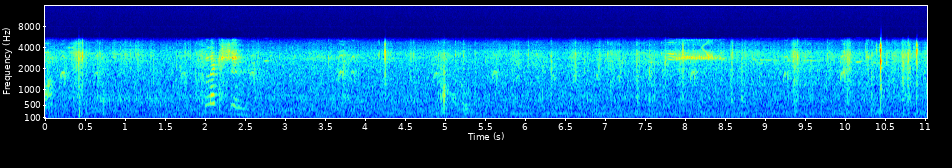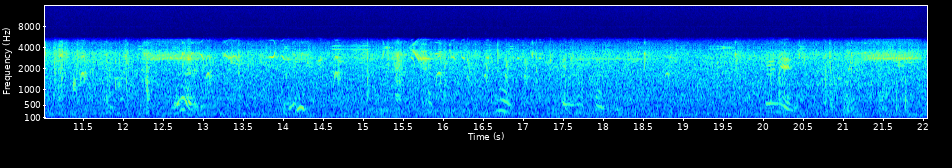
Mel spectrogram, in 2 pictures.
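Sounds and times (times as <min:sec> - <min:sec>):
birds chirping: 0:00.0 - 0:22.0
faint rustles: 0:00.0 - 0:22.0
steady outdoor hiss: 0:00.0 - 0:22.0.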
